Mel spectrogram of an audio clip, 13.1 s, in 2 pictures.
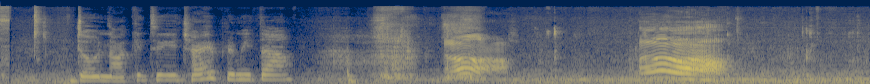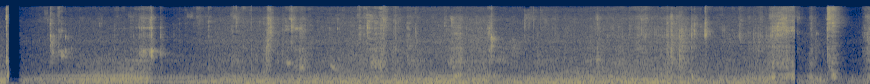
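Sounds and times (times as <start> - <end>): woman chewing and biting food: 5.4 - 13.0
wet mouth clicks and crunches: 6.0 - 10.3.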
